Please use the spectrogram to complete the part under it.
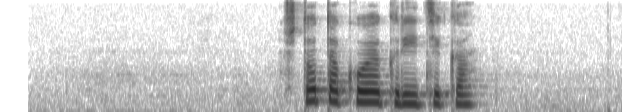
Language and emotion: Russian, neutral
